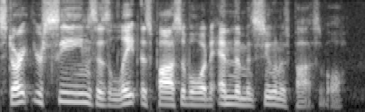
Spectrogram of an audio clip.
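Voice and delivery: ordinary talk

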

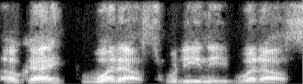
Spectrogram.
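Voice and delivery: mock-impatient, rushed, put-on impatient tone. Retelling a phone call where the store's owner pressed him; mock-impatient, rushed.

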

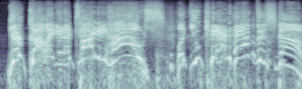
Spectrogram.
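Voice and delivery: very high, shrill screaming yell. Retelling watching a tiny-house show, the speaker re-enacts screaming at the TV. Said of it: "And I'm screaming at the TV".

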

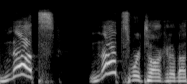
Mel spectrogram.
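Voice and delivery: animated put-on voice swinging high in pitch. Doing an impression while starting an ad read: Jim Mora impression. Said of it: "That was my Jim Mora impression".

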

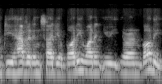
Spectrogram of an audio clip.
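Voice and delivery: ordinary talk

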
